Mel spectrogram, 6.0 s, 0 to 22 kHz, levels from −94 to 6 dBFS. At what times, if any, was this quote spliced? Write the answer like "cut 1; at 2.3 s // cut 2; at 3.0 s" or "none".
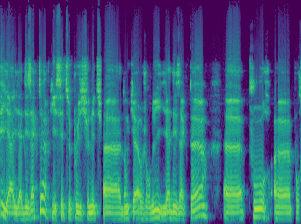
cut 1; at 2.0 s // cut 2; at 4.4 s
